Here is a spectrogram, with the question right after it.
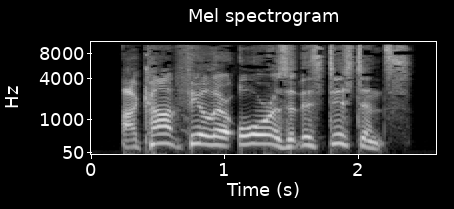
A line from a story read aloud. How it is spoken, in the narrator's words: Jason called out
